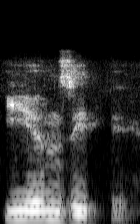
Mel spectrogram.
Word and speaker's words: Ianziti: My last name is pronounced Ianziti. It's Italian. You can say it like the letters E, N, Z, and T in quick succession.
